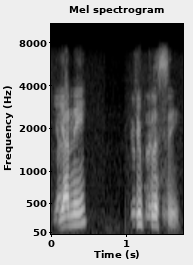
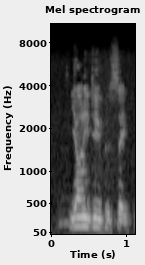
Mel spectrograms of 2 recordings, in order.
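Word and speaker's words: Jannie du Plessis: Bismarck and Johnny DePlease in that front row. – Say again? Sorry, Bismarck and Johnny DePlease. Anyway. – Yanni Duplessis. – Yanni Duplessis.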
